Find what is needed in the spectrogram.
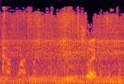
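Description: Engine of a nearby off-road vehicle running steadily: a low, even rumble. A few faint words are heard over it near the end.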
